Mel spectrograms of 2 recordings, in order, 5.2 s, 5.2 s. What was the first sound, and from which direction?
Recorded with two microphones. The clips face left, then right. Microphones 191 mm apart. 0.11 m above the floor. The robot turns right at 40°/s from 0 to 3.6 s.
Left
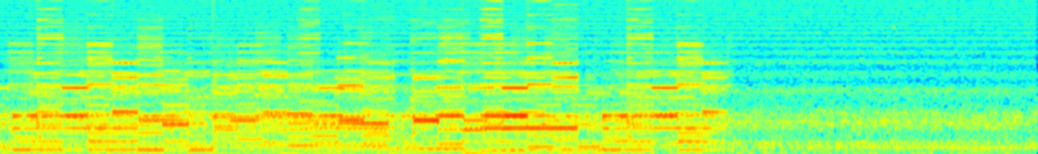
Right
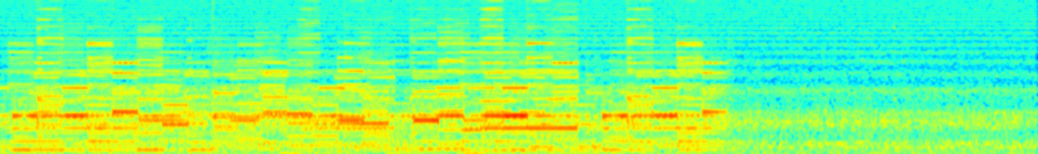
Only background noise.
